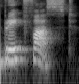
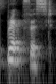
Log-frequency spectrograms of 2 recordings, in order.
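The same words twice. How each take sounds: First: "breakfast" drawn out as BREAK-FAST; slow, fully voiced "breakfast"; full-syllable BREAKFAST. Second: "breakfast" with a short, reduced second syllable; quick unstressed ending on "breakfast"; correct BREAKFAST. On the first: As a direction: say both words whole in breakfast, break and fast. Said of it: "We pronounce the whole thing". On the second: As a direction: say breakfast as BREK-fust. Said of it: "but we pronounce it as breakfast". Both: Shown as a demonstration.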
